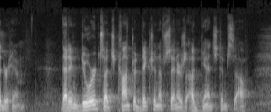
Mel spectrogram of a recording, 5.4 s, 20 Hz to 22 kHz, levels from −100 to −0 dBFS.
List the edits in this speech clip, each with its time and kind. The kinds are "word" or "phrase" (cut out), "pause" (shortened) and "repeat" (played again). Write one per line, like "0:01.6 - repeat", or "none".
none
